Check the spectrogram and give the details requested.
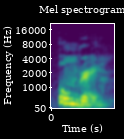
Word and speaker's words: hombre: And then we have hombre. Hombre. Remember, we do not pronounce H's in Spanish, so hombre is a man.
